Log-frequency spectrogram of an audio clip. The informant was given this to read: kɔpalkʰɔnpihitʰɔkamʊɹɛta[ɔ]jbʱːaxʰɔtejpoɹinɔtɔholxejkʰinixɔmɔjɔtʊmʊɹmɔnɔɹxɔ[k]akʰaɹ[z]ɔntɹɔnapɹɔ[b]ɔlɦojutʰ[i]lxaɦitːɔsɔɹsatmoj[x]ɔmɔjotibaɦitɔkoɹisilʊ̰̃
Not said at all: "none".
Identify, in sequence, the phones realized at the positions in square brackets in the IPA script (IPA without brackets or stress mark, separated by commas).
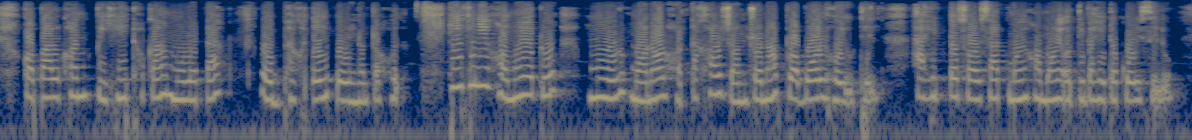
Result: o, t, z, b, i, x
